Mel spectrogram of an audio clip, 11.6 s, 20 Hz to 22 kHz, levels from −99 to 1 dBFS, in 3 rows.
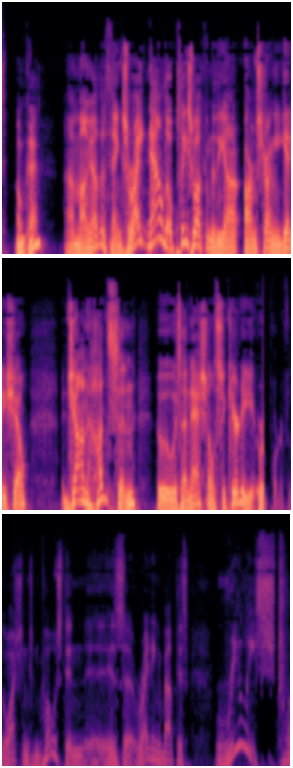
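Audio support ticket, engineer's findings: Speech drops to faint residue, about 25 dB down, 7.32 s to end. Likely one channel inverted, cancelling in mono sum. Waveform abruptly shrinks.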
